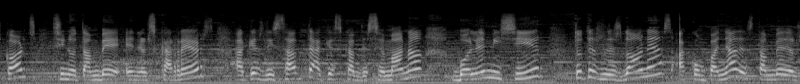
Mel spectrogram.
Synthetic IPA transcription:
kɔɾs | sinot̪ambeʔənəlˠskareɾz | akɛzd̪isap̚t̪əakɛst̪̚kap̚d̪əsəmanə | bolɛmiʃiɾ | t̪ot̪əzlezðɔneza̰kumpaɲaðəst̪ambeðəl

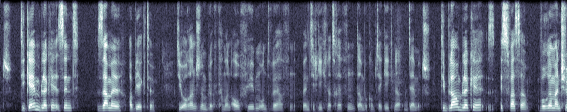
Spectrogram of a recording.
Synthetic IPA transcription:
d̥iːɡɛlbm̩blœkəzɪnt | zaml̩ʔɔpjɛktʰə | d̥iːoʁaŋʒənənblœkʰə̥kʰanmanʔa̰ʊfheːbm̩ʊ̰ntv̥ɛɐfn̩vɛnziːɡeːɡnɐtʁ̥ɛfn̩d̥anbəkʰɔmt̚d̥eːɐɡeːɡnɐ̰dɛmɪ̰t͡ʃ | d̥iːblaʊənblœkəɪstv̥asɐ | voʁɪnmanʃ

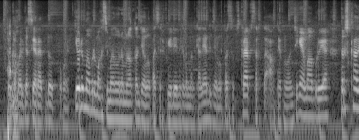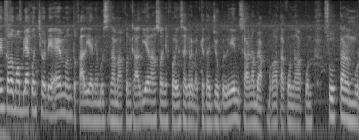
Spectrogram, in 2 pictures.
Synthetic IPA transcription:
udapadikasiɾɛt̪̚dʊt̪̚pukijaudahmabɾumakasimaŋət̪mundamənɔnt̪ɔnd͡ʒaŋalopasɛrfidenkət̪əmankaliandad͡ʒaŋlopat̪supskɾajp̚sərt̪a̰ʔa̰k̚t̪iflɔɲt͡ʃɪŋjamabɾuja | t̪əɾʊskalinkalomobiliakʊnt͡ʃeodeɛmunt̪ʊkːalianjaŋbusḁt̪samaːkʊnkalianlaŋsuŋɲafoloinst̪aɡɾamɛt̪̚kit̪ad͡ʒubəlindisanabaak̚baŋət̪akʊnakʊnsult̪anmʊr

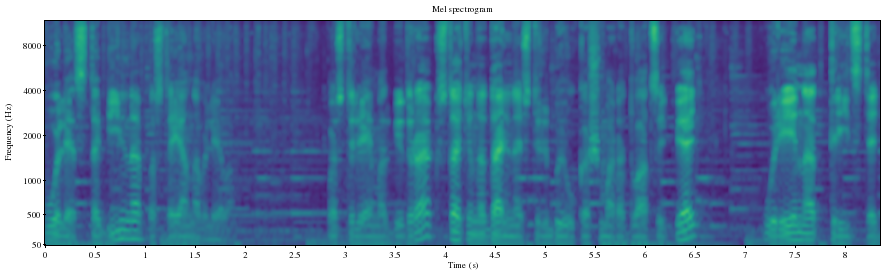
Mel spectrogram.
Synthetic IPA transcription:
bo̞lʲɪjəst̪ɐbʲilʲnəpəst̪ɐjanːəvlʲḛvə̰ | pəst̪ɾʲɪlʲæjɪmɐt̪̚bʲɪd̪ɾakst̪atʲɪnɐd̪alʲnəjəst̪ɾʲɪlʲbɨʊkɐʂmaɾəd̪vat̪sɨt̚ʲpʲætʲ | ʊɾʲejɪnət̪ɾʲit̪sɨ̥tʲɐdʲ

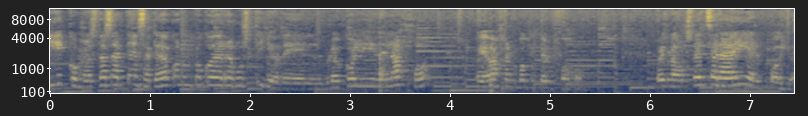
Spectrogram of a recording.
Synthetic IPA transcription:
iko̞moest̪asaɾt̪enseke̞ðako̞numpo̞ko̞ðe̞re̞ɣ̞ust̪iʝo̞ðe̞lβɾo̞ko̞liðe̞laxo̞ojaβaxanumpo̞kit̪o̞elfwe̞ɣ̞o̞̰ | pwe̞zmeɣust̪aet͡ʃaɾaie̞lpo̞ʝo

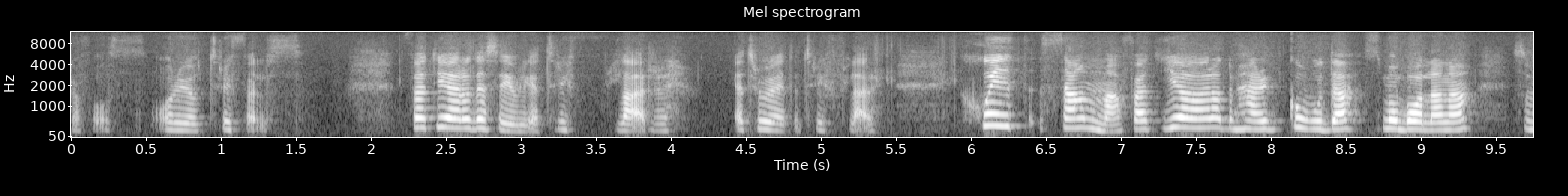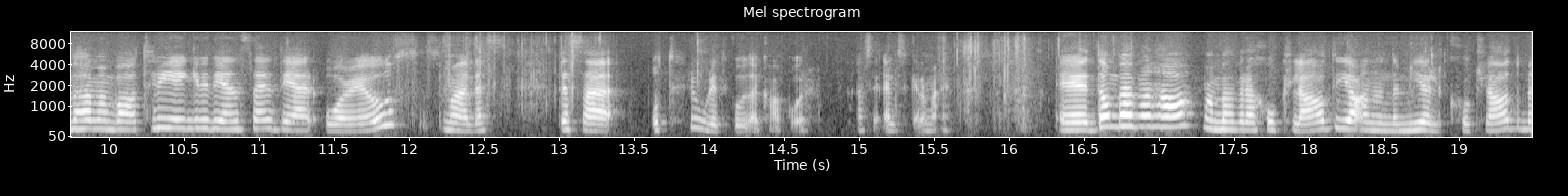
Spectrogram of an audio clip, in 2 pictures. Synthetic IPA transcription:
ɾɔfɔ̰s | ɔ̰ɾɪot̪ʰɾʏfə̰ls | fœɾat̪jœːɾad̪ɛsːajuːlɪɡat̪ʰɾʏfla̰ɾ | jɑ̰ːɡt̪ʰɾuːɖɛhɛːt̪ət̪ʰɾʏfla̰ɾ | ɧiːt̪samːafœɾat̪jœːɾad̪ɔmɦæːɾɡuːd̪asmoːbɔlːaɳa | sɔbɛhøːvəɾmanvəhɑːt̪ʰɾeːɪŋɡɾɛd̪ɪɛnsəɾd̪ɛæɾɔɾɪosːɔmæɖɛsd̪̥ɛsːa | ʊt̪ʰɾuːlɪt̪̚ɡuːd̪a̰kʰɑ̰ːkʊ̰ɾ | ʔalsɔjʔɛlskadɖɔmhæ̰ːɾ | d̪ɔmbɛhøːvəɾmanɦɑːmanbɛhøːvəɾhɑːɧʊkʰlɑːd̪jɑːɡanvɛnd̪əɾmjœlkɧʊkʰlɑːd̪mɛ

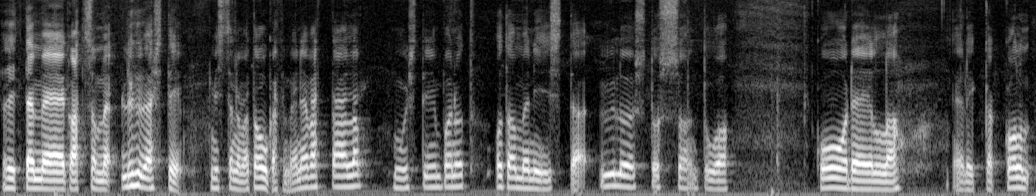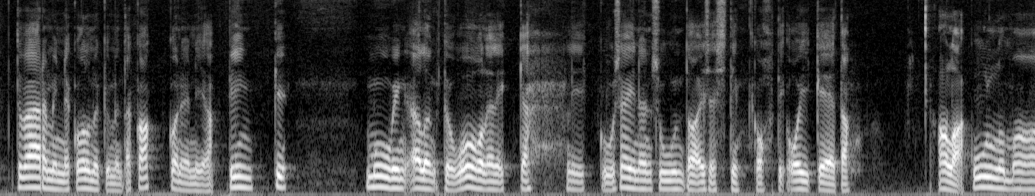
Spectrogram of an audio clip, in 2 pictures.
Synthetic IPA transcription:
jɑsit̪ːemmekɑt̪somːelyhyest̪imisːænæmæt̪oukɑt̪mʔḛneʋæt̪tæːlːæ | muist̪iːmpɑnot̪ | ot̪ɑmːeniːst̪æ̰ʔyløst̪osːɑ̰ːnt̪uɑ | koːdeilːɑḛlikːækolmt̪ʋærminːekolmekymːent̪ækɑkːonenjɑ̰piŋkːi | muːʋiŋæ̰ləŋt̪əwoːlelikːæliːkːuːseinænsuːnt̪ɑisest̪ikoht̪iʔoikeːt̪ɑ | ɑlɑ̰kulmɑː

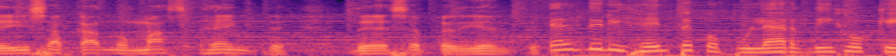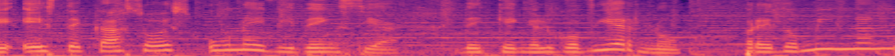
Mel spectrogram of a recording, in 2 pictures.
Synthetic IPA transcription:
iɾsakand̪o̞mashẽ̞nt̪e̞ | ðeesepeðjent̪eeld̪iɾixe̞nt̪e̞po̞pulaɾd̪ixo̞ke̞ʔe̞st̪e̞kaso̞e̞sunae̞βiðe̞nsja | ðe̞ke̞ːŋe̞lɡo̞βje̞ɾno̞ | pɾe̞ðo̞mĩnaŋ

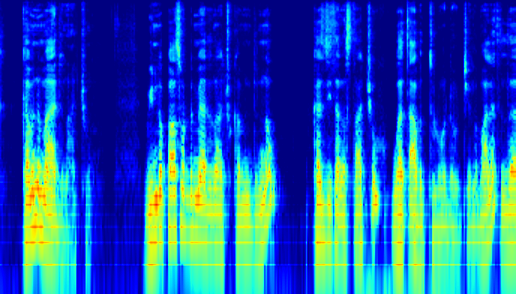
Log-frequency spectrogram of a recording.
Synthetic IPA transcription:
kʰəmɨnɨmːajad̪ɨna̰t͡ʃːuh | wind̪oplasoɾd̪ɛmːijad̪ɨnat͡ʃːuhkʰəmɨnd̪ɨnːəw | kʰəzːiht̪ʰənəst̪ʰat͡ʃːɪhwɔt̪ʼaβɨt̪ʰːɨlowɔd̪əwʊt͡ʃʼːilmalət̪lə

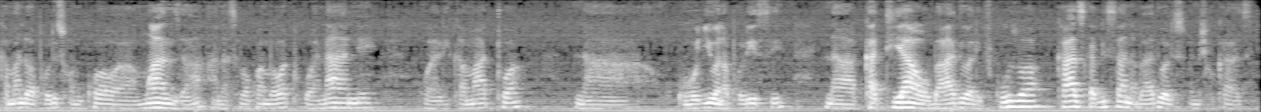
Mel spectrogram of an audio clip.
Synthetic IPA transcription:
kamandawapɔlisiwam̩kʰɔawamwanzaːnasɛmakwambawatʰu̥wananɛ | walikʰamatwa | na | kuhɔʄiwanapʰɔlisi | nakatijaɔɓaːðiwalifu̥kuzwakazikaɓisanaɓaːðiwalisi̥mamiʃwakazi

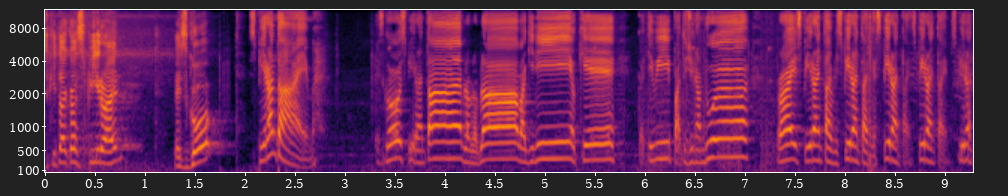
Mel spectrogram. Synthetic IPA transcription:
sokit̪akãnspiɾãn | lɛtsɡospiɾãnt̪ãjmlɛtsɡospiɾant̪aj̃mblablablabaɡinioke | kɔʔt̪ivipat̪isənãmduəɹajt̚spiɾãnt̪ãj̃mspiɾãnt̪ajmaspiɾãnt̪ã̰jmspiɾãnt̪ã̰jmspiɾãn

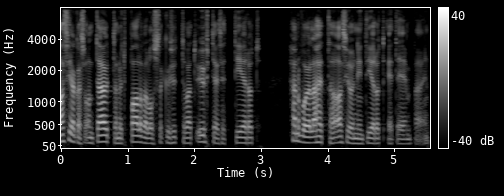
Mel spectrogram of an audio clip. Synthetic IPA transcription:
ʔɑsiɑkɑso̞nt̪æyt̪ːænyt̪pɑlʋe̞lusːɑkysyt̪ːæʋæt̪yht̪e̞jse̞t̪ːie̞ɾot̪ | hænʋo̞jlæɦe̞t̪ːæːɑsio̞jnːint̪ie̞ɾot̪e̞t̪e̞ːmpæ̰jn

